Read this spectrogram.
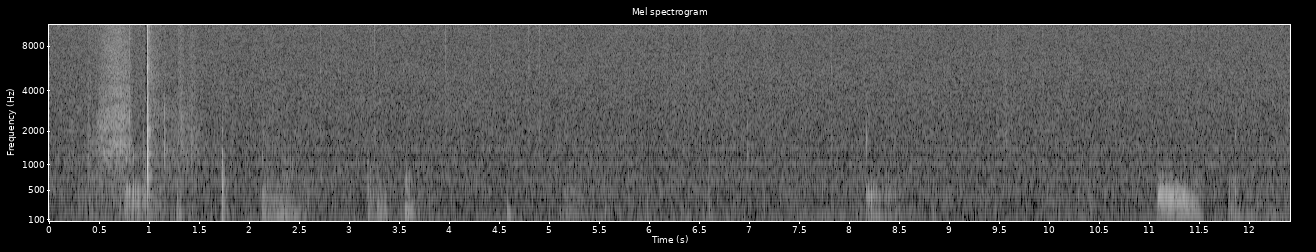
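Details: Irregular gurgling and rumbling stomach noises just after eating a snack of ribs; ordinary digestive borborygmi.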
